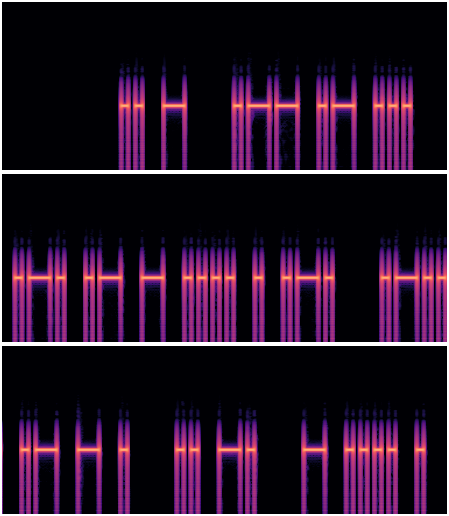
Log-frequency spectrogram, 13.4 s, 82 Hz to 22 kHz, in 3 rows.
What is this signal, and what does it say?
Morse code, heard as a keyed tone, about 17 wpm, 700 Hz. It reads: IT WAS RATHER LATE IN THE
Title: Sentences from Top 1400 Words 17wpm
